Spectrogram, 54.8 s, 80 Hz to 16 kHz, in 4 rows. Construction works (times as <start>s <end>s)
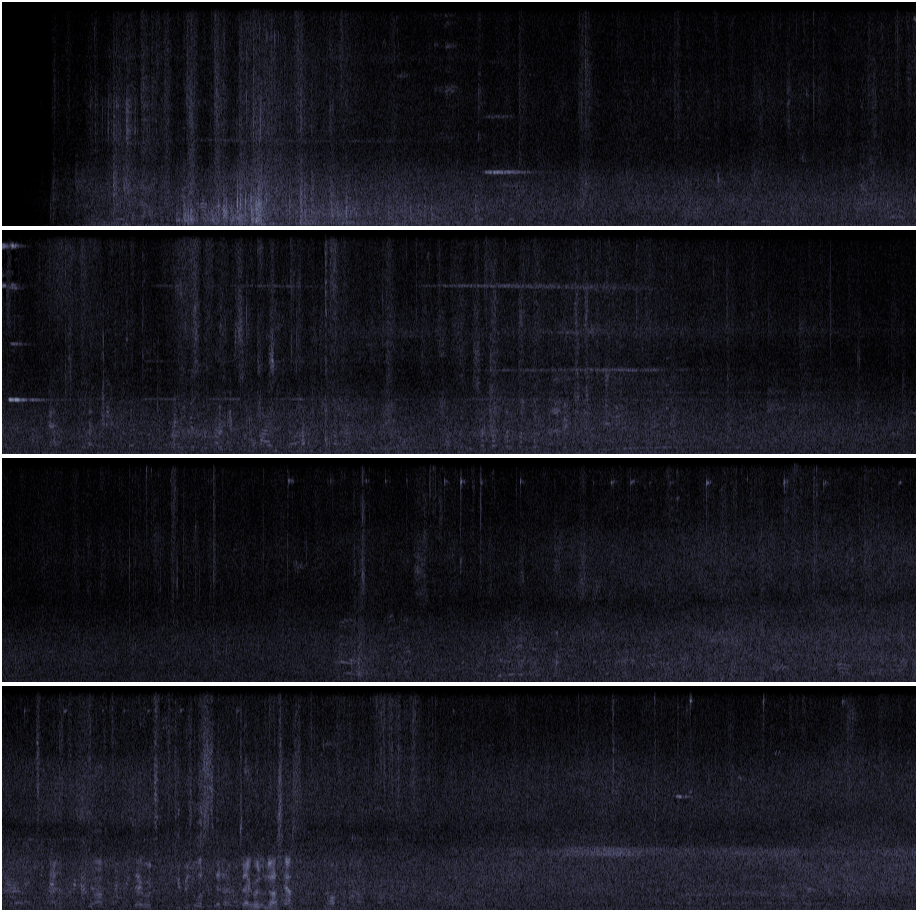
0.7s 9.3s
